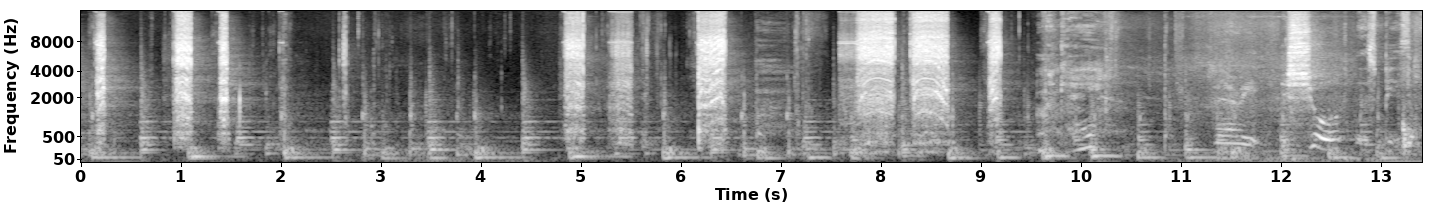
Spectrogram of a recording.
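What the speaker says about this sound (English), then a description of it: "I start with just actually screwing one in the middle." A power drill drives screws into wood to fix acoustic fabric in a barn recording studio, with repeated short bursts of whirring close by, mixed with rustling, handling noises and some talk.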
